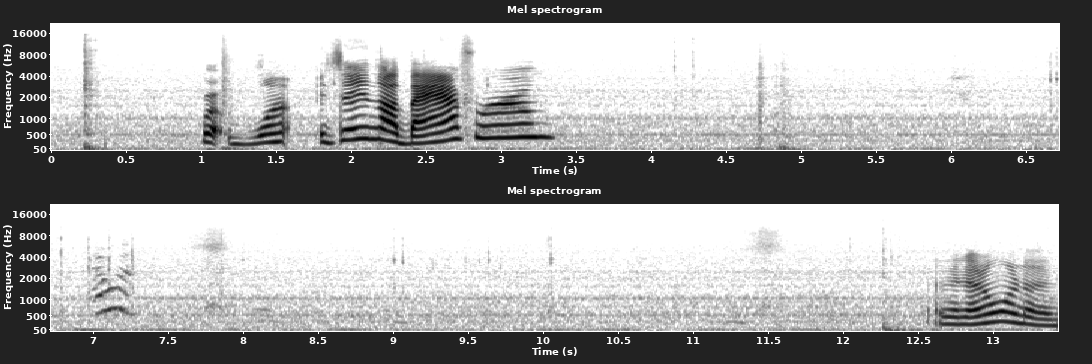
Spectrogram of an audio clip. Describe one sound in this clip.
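A child speaks with animation, close to a microphone.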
